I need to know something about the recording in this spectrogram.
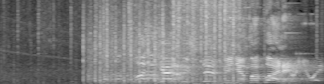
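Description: A rifle fires rapid bursts.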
